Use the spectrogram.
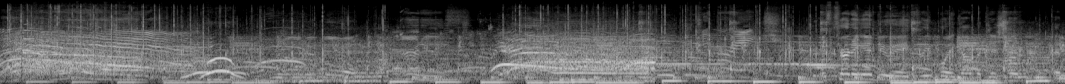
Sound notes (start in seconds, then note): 0.2 crowd cheers; 4.9 crowd cheers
